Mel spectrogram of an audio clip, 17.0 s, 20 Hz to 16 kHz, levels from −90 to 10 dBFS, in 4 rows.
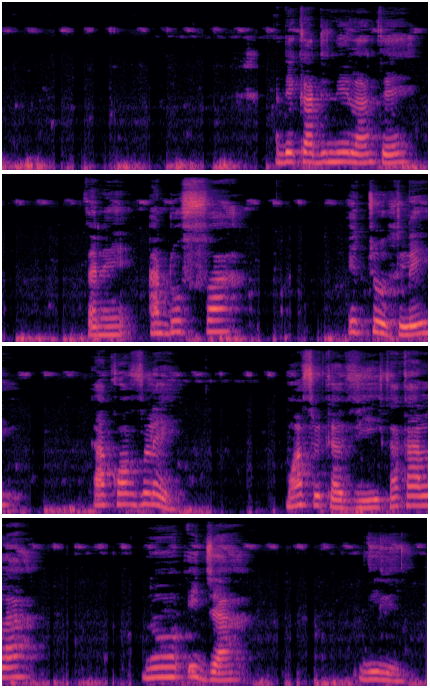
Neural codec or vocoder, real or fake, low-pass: none; real; 14.4 kHz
